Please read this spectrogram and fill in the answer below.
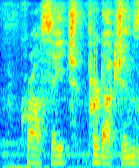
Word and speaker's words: xH Productions: do some introductions so this is my new channel cross h Productions that's how it's pronounced what we're going to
